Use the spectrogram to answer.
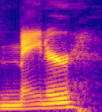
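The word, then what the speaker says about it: Manor: But yeah, Ma N O R is pronounced Mayor here.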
